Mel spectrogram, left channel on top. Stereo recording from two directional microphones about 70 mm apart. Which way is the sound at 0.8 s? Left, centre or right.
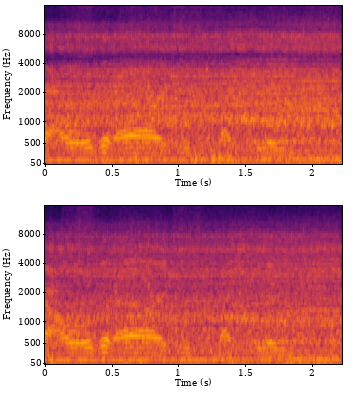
Left.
